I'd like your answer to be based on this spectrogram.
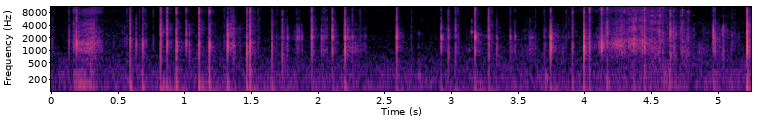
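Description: A clear lemon-print vinyl zip pencil bag lies flat while long nails scratch, rub and tap across it. The result is a quick, uneven run of sharp, bright clicks over soft crinkly scraping, with each tap cutting off almost at once and little low end.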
